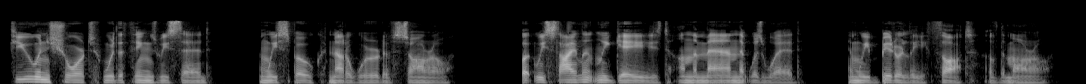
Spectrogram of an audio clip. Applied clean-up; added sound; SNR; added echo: none; none; none; none.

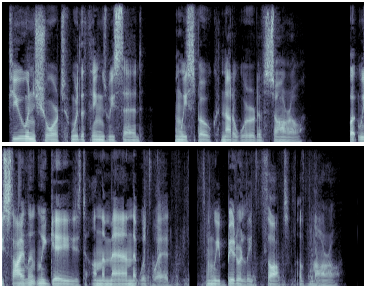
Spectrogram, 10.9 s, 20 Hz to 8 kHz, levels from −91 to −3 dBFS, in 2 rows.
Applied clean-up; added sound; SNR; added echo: neural separator model SepFormer DNS4.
